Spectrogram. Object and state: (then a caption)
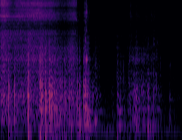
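Inflated latex balloon. Long bare natural nails and fingertips scratch and rub the surface of an inflated purple latex balloon, hollow and air-filled and held in one hand. A bright hissing rasp runs under scattered sharp ticks and squeaky rubs for the first second and a half, then drops away, leaving softer, fading scratches and taps.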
